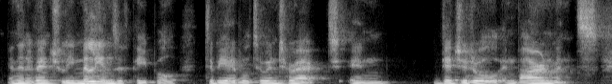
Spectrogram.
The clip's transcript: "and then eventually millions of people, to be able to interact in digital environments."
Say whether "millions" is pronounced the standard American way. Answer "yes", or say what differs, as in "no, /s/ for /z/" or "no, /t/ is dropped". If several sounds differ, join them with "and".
yes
